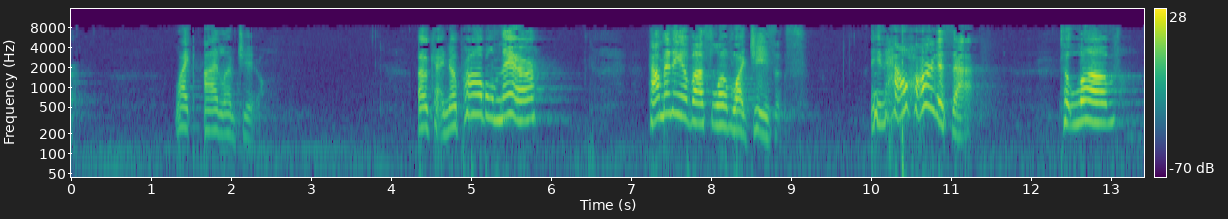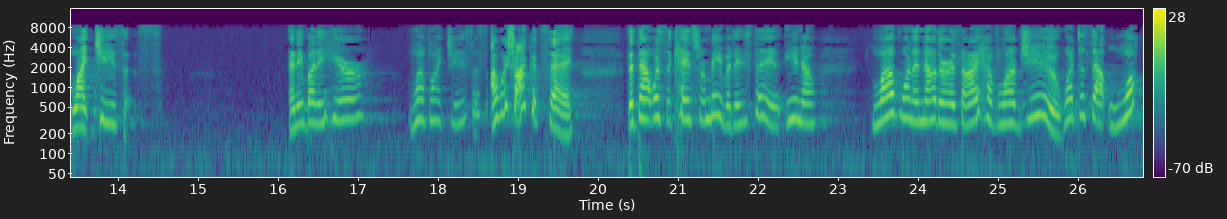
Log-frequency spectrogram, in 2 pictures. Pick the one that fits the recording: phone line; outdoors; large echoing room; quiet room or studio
large echoing room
